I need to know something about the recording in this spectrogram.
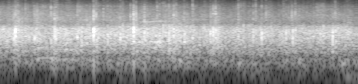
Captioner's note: applause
